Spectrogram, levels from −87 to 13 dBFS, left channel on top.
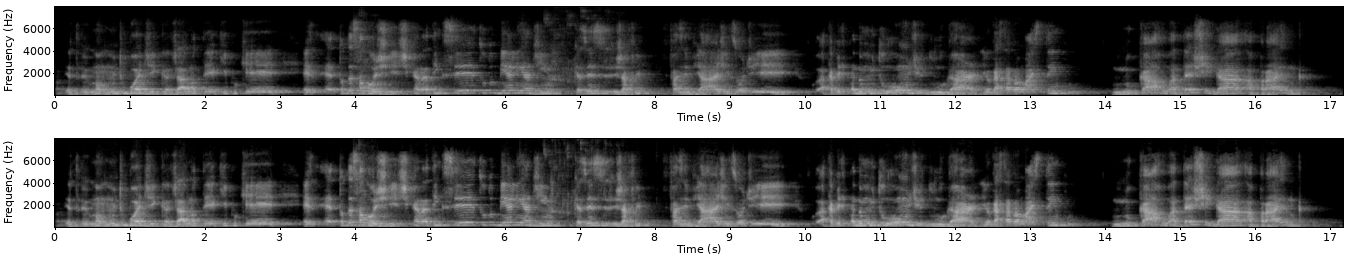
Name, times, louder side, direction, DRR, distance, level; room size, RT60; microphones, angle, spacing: voice 1, 0.1-3.0 3.3-9.9 10.1-13.7 14.1-16.6, right 3 dB, 25° right, 0.4 m, -23 dB
Water / Bathtub (filling or washing), 4.0-8.0, right 2 dB, 70° right, 1.3 m, -47 dB
9.4 x 7.9 x 2.7 m
head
